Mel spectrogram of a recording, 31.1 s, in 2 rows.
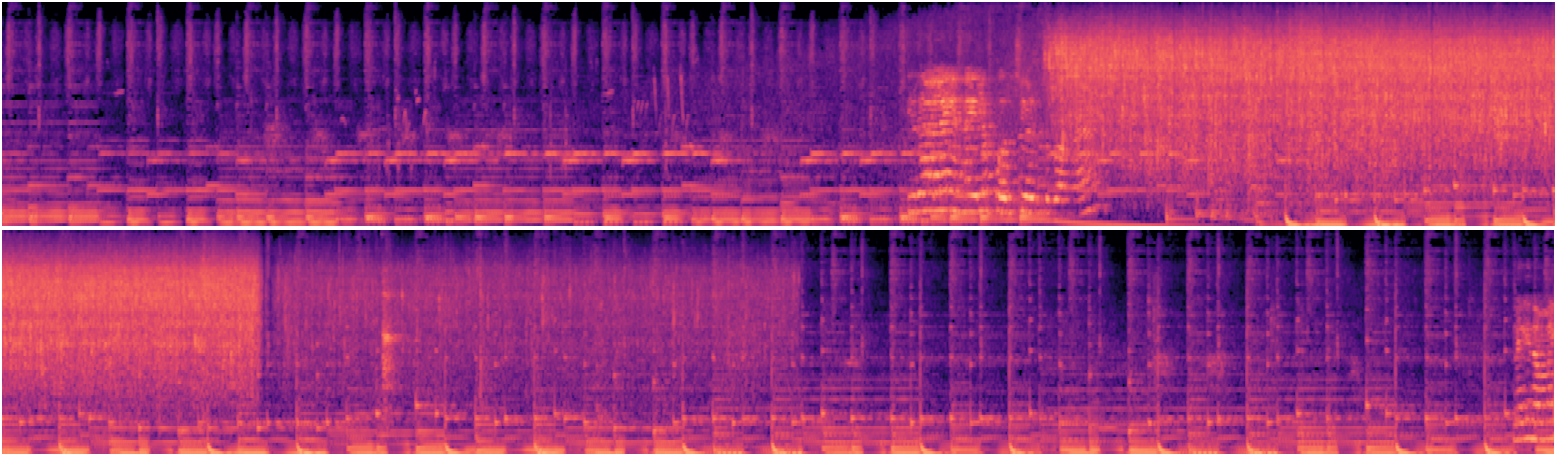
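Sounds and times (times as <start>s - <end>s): prawns sizzling in hot oil: 10.3s - 23.6s.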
